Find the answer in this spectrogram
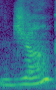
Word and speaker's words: Junque: So, I have this Photo Play Christmas Junk, I think it's called, but it's spelled Junque, from Photo Play.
